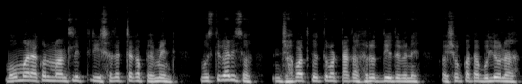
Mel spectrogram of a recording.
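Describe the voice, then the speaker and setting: A woman's voice: low-pitched, fairly even intonation, racing, darkish tone, dry recording, clean studio sound. A woman voicing an exasperated, placating husband and father in a comedy cartoon. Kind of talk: Bengali comedy cartoon dialogue.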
